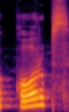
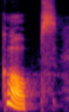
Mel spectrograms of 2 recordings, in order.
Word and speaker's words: corpse: उसने पाया कॉप्स, इसको कॉर्प्स नहीं बोलेंगे, आर साइलेंट है। ठीक है, इसको हम बोलेंगे कॉप्स।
